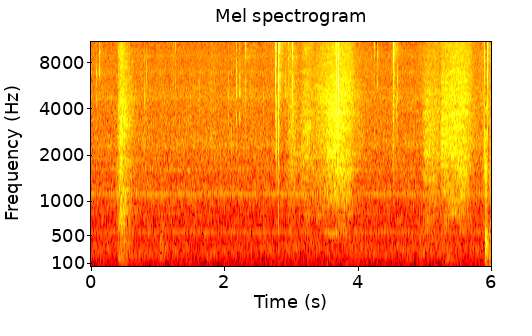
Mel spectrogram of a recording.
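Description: Faint handling of small tattoo machine parts: a few light clicks and short rubbing noises as the bearing and machine are handled.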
